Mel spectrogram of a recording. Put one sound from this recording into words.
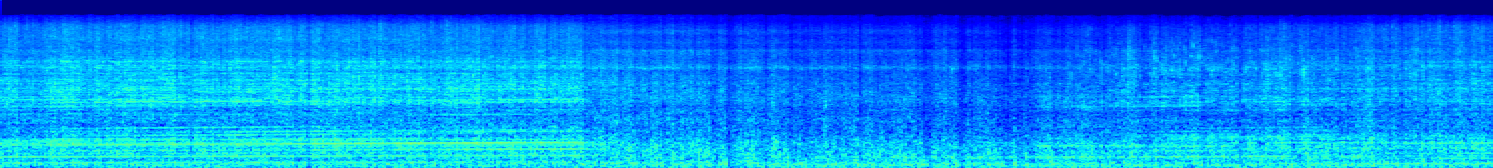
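A race car engine roars loudly and close, its pitch dropping as the gears shift.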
